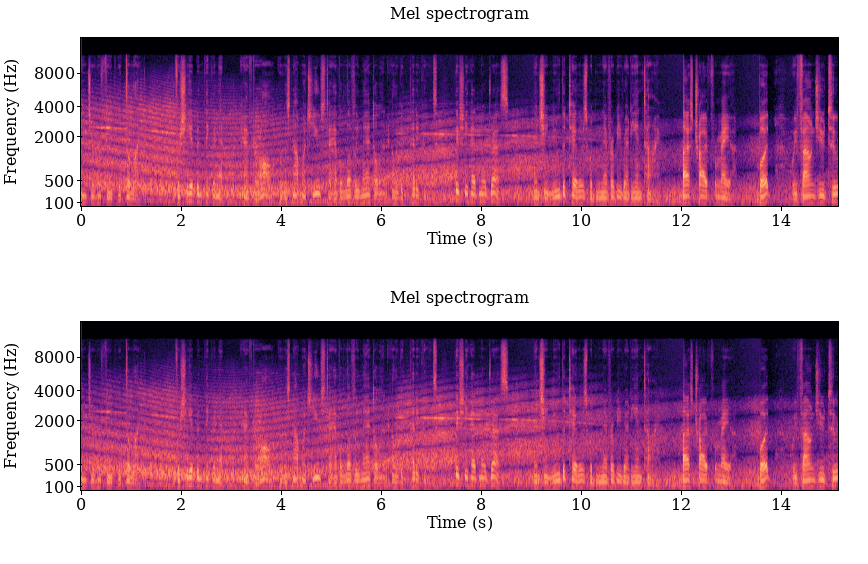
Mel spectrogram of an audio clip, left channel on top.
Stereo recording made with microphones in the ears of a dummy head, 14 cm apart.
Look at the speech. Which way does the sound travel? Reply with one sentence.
You can hear the speech go right and come back.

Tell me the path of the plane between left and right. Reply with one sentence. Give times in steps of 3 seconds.
In this clip you hear the plane on the left from 0 s and on the right from 3 s.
